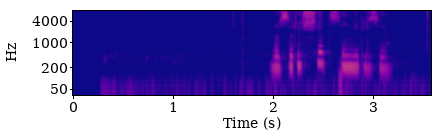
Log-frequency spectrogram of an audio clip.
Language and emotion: Russian, neutral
